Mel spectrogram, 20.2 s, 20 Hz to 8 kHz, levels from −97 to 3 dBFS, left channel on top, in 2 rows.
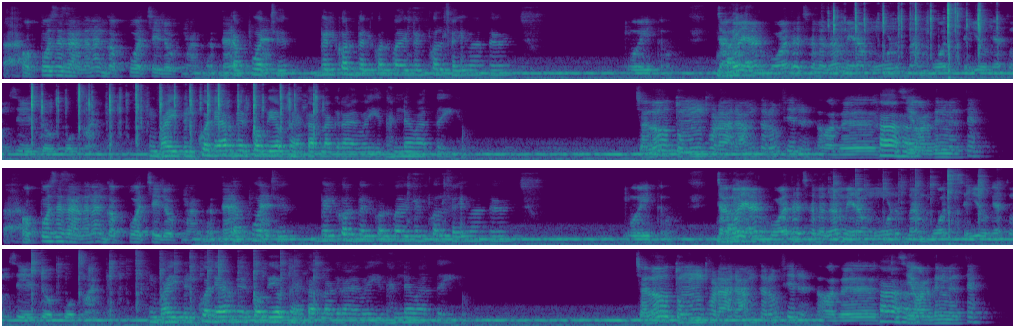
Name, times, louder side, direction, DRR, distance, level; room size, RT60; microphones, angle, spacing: voice 1, 0.2-2.7 5.2-5.3 6.2-11.1 16.4-19.9, right 1 dB, 25° right, 1.0 m, -44 dB
sound 1, 1.9-18.3, right 1 dB, 10° right, 1.9 m, -47 dB
voice 2, 2.2-5.1 7.2-7.5 11.6-14.6 18.9-19.3, left 1 dB, 35° left, 1.0 m, -41 dB
sound 2, 8.2-10.0 10.4-13.3, left 13 dB, 75° left, 0.4 m, -42 dB
5.8 x 3.9 x 4.9 m
head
